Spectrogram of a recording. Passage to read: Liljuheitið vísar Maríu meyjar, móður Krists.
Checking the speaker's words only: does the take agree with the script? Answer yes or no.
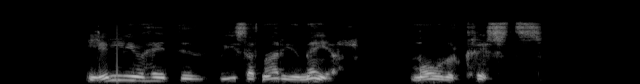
yes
